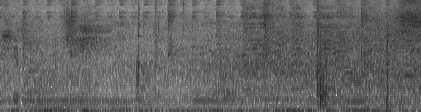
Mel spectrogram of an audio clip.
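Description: Background music with held notes over a steady low beat. Under it, a stunt scooter's wheels roll on stone paving, with a few sharp clacks of the scooter hitting the ground; the loudest comes about three seconds in.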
